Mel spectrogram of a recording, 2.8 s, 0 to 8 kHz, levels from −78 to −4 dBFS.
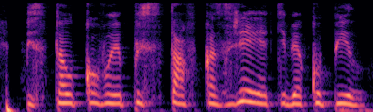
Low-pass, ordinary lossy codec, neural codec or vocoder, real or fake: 7.2 kHz; none; autoencoder, 48 kHz, 128 numbers a frame, DAC-VAE, trained on Japanese speech; fake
